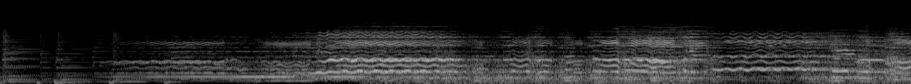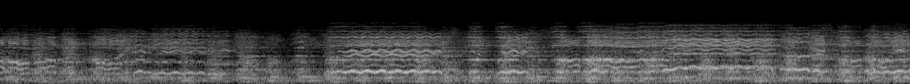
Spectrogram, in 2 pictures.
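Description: Operatic singing with heavy vibrato over classical-style accompaniment, fading in over the first few seconds.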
